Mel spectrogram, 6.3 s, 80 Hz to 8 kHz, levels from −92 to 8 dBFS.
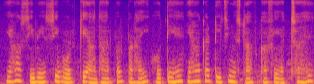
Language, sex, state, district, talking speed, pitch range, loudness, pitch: Hindi, male, Bihar, Samastipur, 155 wpm, 145-180 Hz, -15 LUFS, 160 Hz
